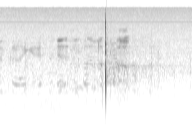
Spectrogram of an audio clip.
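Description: Faint voices in the background, broken about a second and a half in by a single sharp click close to the microphone that rings briefly.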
